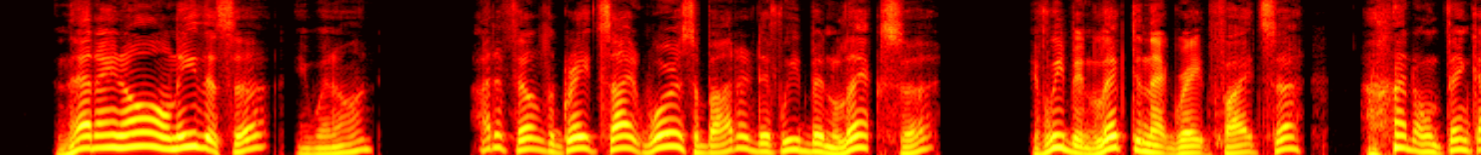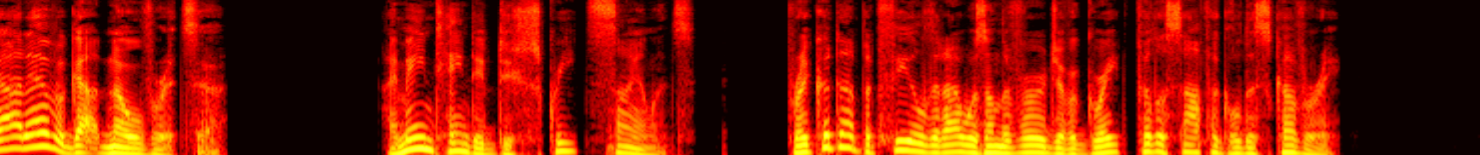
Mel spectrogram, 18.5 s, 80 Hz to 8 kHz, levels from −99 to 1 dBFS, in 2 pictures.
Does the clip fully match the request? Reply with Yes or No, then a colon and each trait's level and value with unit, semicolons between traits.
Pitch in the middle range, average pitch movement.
No: medium, 150 Hz; wide, 8.8 semitones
